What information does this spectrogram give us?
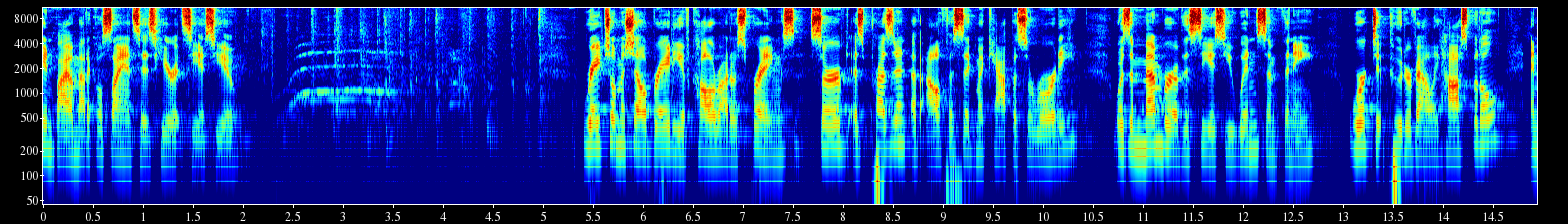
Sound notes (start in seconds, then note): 2.3 audience cheering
